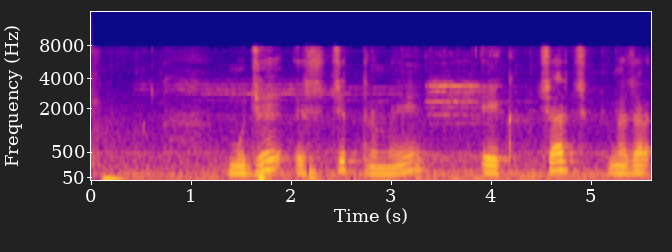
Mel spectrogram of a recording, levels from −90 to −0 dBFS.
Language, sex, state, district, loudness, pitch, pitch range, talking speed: Hindi, male, Madhya Pradesh, Dhar, -20 LUFS, 105 Hz, 95-120 Hz, 75 wpm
